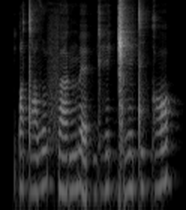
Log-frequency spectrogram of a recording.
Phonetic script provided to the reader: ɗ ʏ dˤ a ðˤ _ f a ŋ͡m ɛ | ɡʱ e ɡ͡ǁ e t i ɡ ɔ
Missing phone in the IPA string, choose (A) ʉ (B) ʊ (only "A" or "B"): A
